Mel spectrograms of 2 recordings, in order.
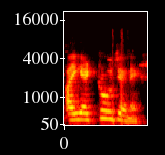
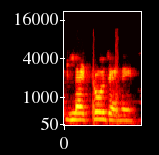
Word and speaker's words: iatrogenic: Dear students, remember the number 5, it is iatrogenic, not laterogenic. जो गलती से सब students जब pronounce करते हैं तो इसको L पढ़ लेते हैं. This is I, capital I.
